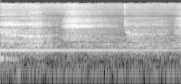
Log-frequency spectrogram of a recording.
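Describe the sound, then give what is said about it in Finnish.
Two forceful, breathy exhales through the nose, each a short rushing burst of air, with a faint steady hum running underneath and no talking. “Hengitä ulos, saatana perkelee.”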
